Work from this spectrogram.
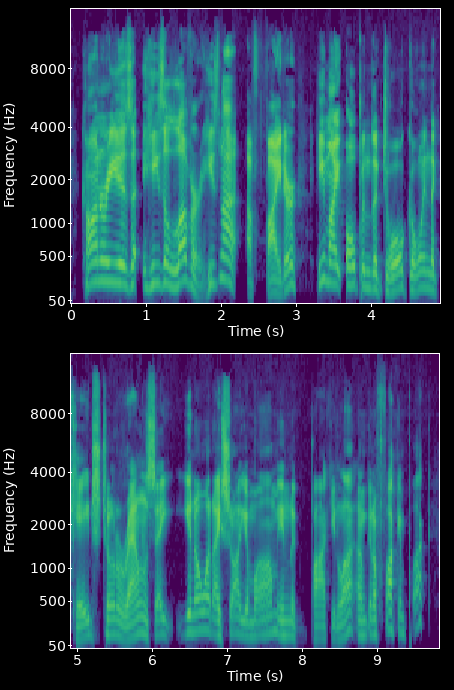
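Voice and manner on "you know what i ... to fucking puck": put-on Boston accent, slipping in. Voicing a character talking before a fight: boston accent. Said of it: "I slipped into a, a fucking a Boston accent".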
